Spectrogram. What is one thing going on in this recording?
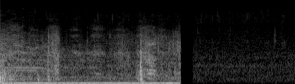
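A monster lets out a loud, harsh roar that cuts off suddenly.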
